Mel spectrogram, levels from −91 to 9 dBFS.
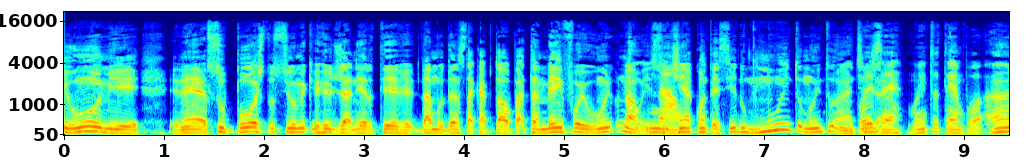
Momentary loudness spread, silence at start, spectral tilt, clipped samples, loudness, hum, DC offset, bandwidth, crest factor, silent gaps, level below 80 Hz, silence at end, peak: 5 LU; 0 s; -6.5 dB/octave; under 0.1%; -17 LUFS; none; under 0.1%; 16 kHz; 14 dB; none; -42 dBFS; 0 s; -2 dBFS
